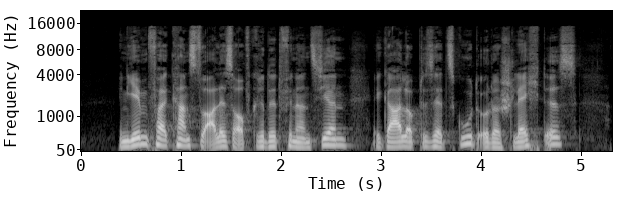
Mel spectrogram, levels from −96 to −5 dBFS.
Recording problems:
none

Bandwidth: 14.5 kHz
